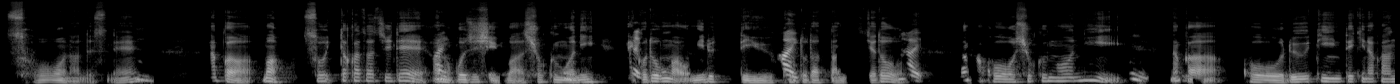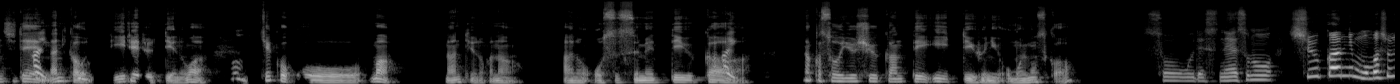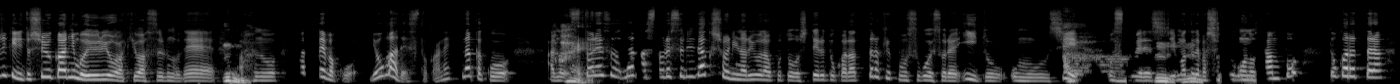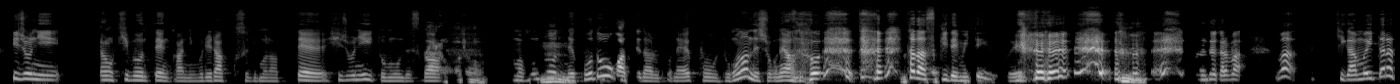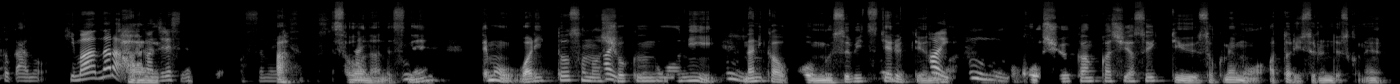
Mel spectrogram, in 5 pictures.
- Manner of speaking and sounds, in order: distorted speech; in English: "ストレスリダクション"; laughing while speaking: "しょうね、あの、た"; unintelligible speech; tapping; laugh
- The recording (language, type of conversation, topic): Japanese, podcast, 食後に必ずすることはありますか？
